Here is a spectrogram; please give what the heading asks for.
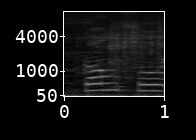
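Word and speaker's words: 功夫: What is Kung Fu? I think there's a huge misconception about what is Kung Fu. Kung Fu in Chinese means Gong Fu. That's how you say it. Gong Fu.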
